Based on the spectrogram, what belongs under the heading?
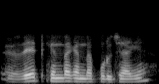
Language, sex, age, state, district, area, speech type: Odia, male, 45-60, Odisha, Nuapada, urban, conversation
